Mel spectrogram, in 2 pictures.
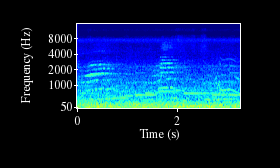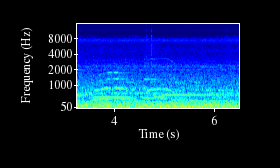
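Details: Kittens calling for their mother cat to nurse, giving several soft, overlapping, wavering meows through the recording over a constant low background hum.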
